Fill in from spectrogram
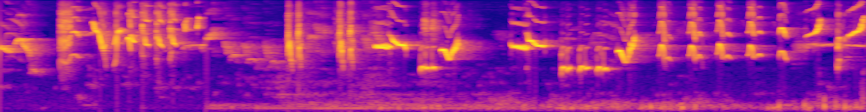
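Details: Oriental magpie-robin singing excitedly in an agitated display, meant to provoke sluggish rivals; fast varied chatter, looping whistled slurs and sharp repeated notes over a faint low hum.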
